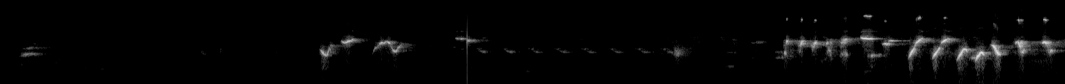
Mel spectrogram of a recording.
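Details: Greater green leafbird song used as a master recording for training songbirds: a few sparse whistled notes and a thin ticking series, then a dense burst of varied chirps and slurred whistles near the end.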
